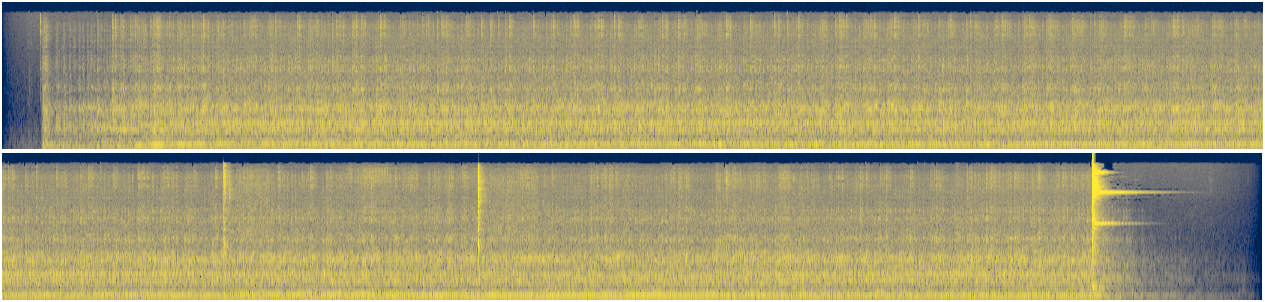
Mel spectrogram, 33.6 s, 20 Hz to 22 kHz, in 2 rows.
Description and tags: Son d’un micro-ondes. Son enregistré avec un ZOOM H4N Pro.
Sound of a microwave. Sound recorded with a ZOOM H4N Pro.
